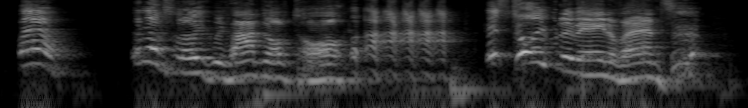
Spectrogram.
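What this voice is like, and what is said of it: Irish-accent impression of Kevin Patrick. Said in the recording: “Can you do Kevin Patrick doing Mark Henry? Just the Irish accent.”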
